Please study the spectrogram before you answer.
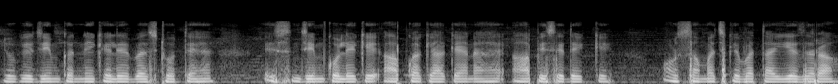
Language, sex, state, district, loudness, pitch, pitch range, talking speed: Hindi, male, Chhattisgarh, Raipur, -15 LUFS, 130 Hz, 130-135 Hz, 200 wpm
